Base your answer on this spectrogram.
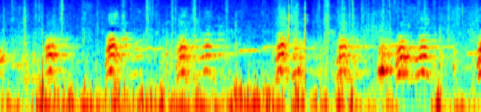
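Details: Yakutian Laika puppies giving repeated harmonic whining yelps, rising then falling, several overlapping in quick bursts over a rumbling, noisy background with clicks.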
